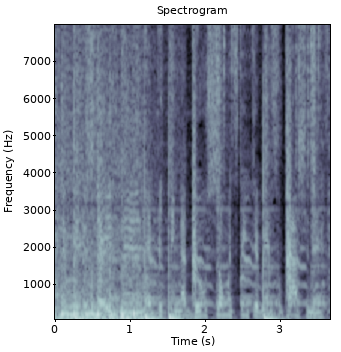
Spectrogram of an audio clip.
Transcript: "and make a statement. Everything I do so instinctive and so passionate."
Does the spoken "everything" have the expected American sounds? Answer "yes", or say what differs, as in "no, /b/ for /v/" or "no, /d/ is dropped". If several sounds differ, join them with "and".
yes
